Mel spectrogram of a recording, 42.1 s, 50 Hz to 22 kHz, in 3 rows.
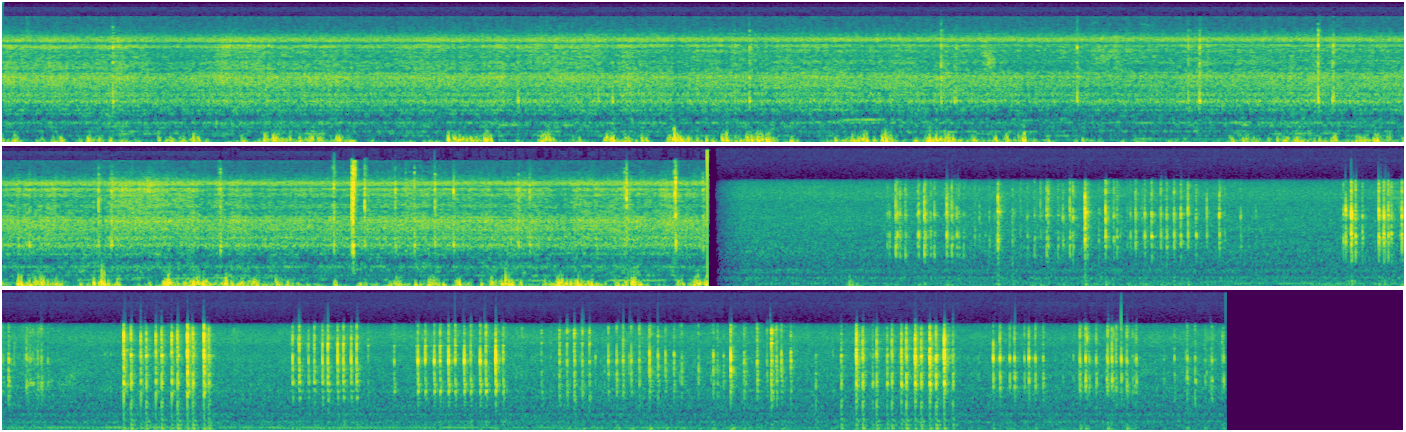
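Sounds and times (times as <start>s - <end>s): mechanical keyboard typing: 9.2s - 16.4s, 22.8s - 26.6s, 27.4s - 28.6s, 29.2s - 30.2s, 30.9s - 40.3s.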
